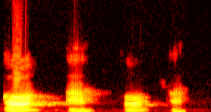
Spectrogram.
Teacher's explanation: अ में थोड़ा मुंह कम खुलता है और जैसे आ बोलते हैं तो ज्यादा खुलता है यानी अ की अपेक्षा इसमें ज्यादा समय लगेगा दृश्य स्वर में और इसकी अपेक्षा अ में आधा समय लगेगा ह्रस्व स्वर में अब क्लियर है समझ गए होंगे ठीक तो आप इसको समझ लेना छोटा इ ई चेहरा देख रहे है ना?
